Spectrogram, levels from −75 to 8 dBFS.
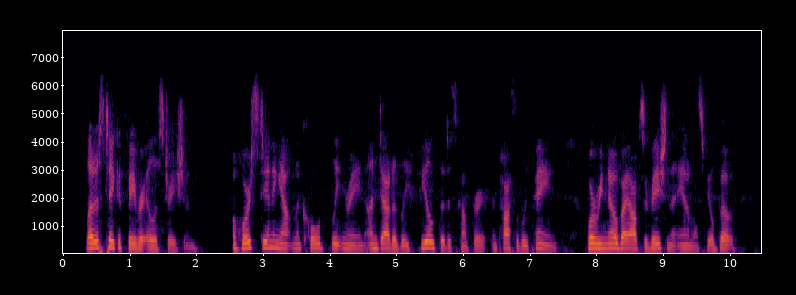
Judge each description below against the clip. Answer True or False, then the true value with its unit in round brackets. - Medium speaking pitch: True (180 Hz)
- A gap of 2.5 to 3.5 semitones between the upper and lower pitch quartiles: True (3.2 semitones)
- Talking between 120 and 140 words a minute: False (185 wpm)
